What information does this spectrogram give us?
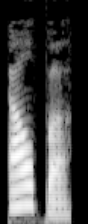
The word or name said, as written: alpa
